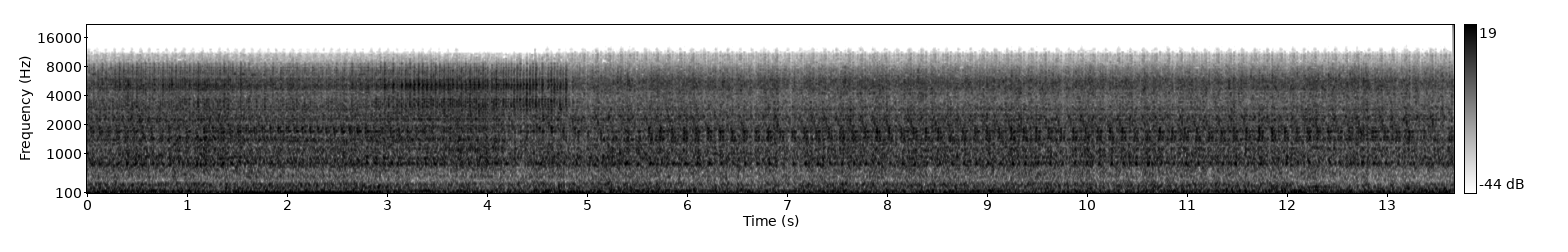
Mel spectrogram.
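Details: Dodge Charger Hemi V8 at idle, camera inside the engine bay on the driver's side: fast, even top-end ticking keeping pace with engine speed; no smoke from the pipes, owner doubts a dropped valve, cause unknown.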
